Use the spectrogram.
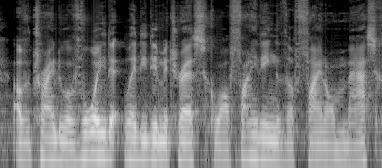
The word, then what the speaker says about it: Dimitrescu: because i can hear lady dimitrisk which apparently that's how it's actually pronounced we find that out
